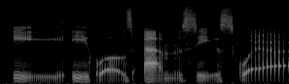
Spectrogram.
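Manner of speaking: low, quiet, creaky vocal fry.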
